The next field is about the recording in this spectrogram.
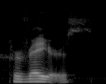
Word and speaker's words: purveyors: Lemon Heart and Sun Rum Pervors. Purveyors. – Purveyors.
